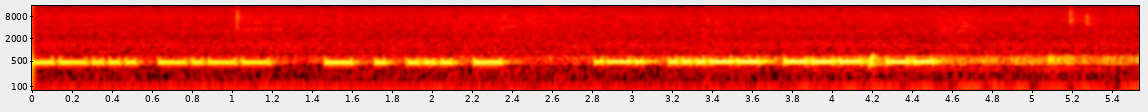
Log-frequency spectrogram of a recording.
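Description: Morse code (CW) signals received on an Elecraft K1 transceiver: a single mid-pitched beep keyed on and off in dots and dashes, breaking off briefly a little before halfway and fainter near the end.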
